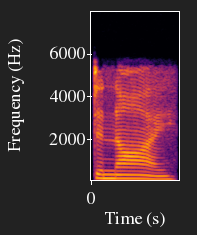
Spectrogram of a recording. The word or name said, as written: deny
